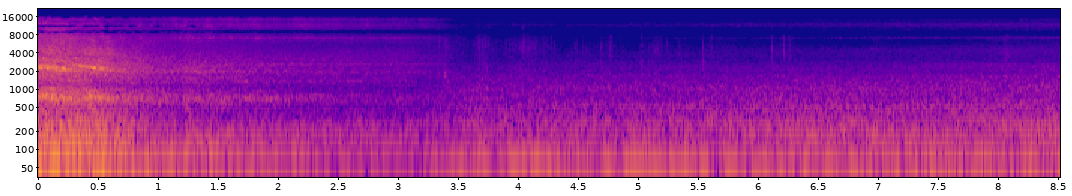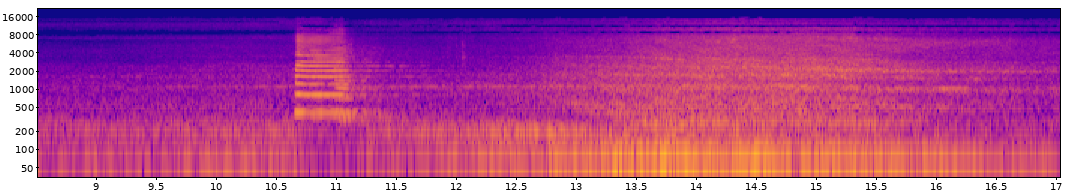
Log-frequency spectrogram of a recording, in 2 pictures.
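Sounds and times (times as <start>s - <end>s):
train wheels on rail passing: 0.0s - 17.0s
train horn blast: 10.6s - 11.7s.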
